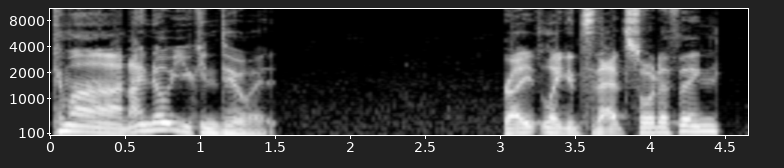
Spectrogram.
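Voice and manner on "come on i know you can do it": sleazy, slimy, overly familiar put-on friendliness. Describing a character's overly familiar way of talking, imitating a slimy merchant. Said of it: "He's just talking like a slimy merchant".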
